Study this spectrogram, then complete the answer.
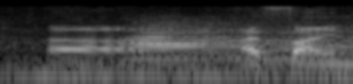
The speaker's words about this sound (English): sorry about the train there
